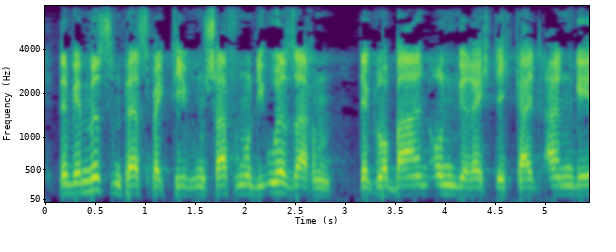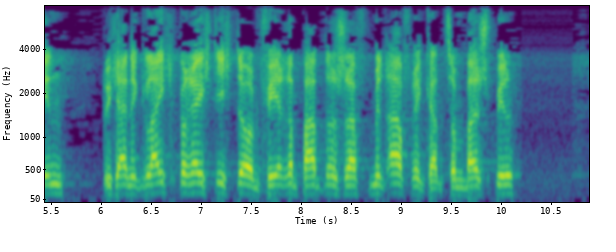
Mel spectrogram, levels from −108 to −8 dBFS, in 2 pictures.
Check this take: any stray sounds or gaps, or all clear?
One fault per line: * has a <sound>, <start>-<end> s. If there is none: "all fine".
all fine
